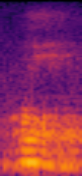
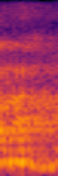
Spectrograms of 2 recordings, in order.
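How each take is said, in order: First: The r sound is thick and heavy. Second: The r sound is thin and light. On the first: The speaker calls it right. "membaca roh tebal" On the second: The speaker calls it wrong. "nggak bisa baca roh tebal, gitu ya, bacanya ra"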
